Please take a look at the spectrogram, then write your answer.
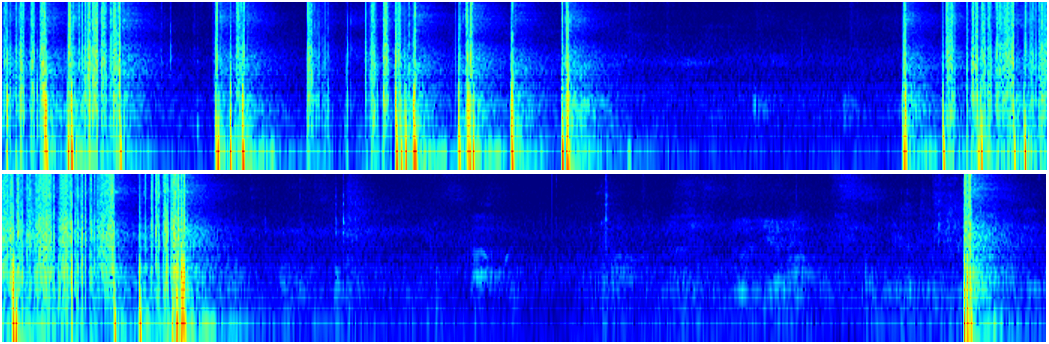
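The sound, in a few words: fireworks being set off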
